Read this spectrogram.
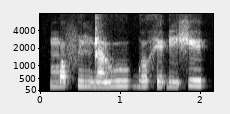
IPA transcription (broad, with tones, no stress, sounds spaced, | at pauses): m ɔ˨ f ĩ˨ ŋ d ã˨ β uː˨ ɡ͡b o˨ h ɪ˨ ɗ i˨ ʃ ɪ˦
